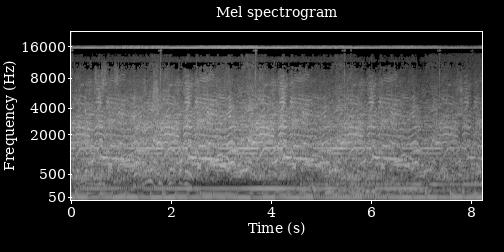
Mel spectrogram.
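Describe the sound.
A large crowd outside a hospital in Israel, after the assassination of Prime Minister Yitzhak Rabin, chants and shouts "Bibi is a murderer" together, a dense, steady wall of many voices that stays loud throughout, with a low rumbling hum underneath.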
